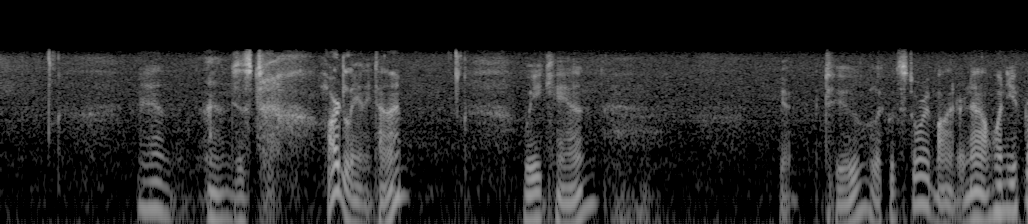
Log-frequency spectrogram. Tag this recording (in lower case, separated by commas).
speech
